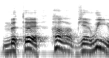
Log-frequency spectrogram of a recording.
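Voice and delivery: high, loud, scornful comeback; defiant retort. A narrator's reading. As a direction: throw the order back at them. Condemned woman defies order to be silent.

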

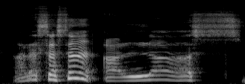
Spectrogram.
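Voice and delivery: high, strangled stammering scream; gasping it out under a grip on the throat; choked cry. Acted. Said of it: "bégaya d'une voix étouffée". (cri étranglé et bégayé)

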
